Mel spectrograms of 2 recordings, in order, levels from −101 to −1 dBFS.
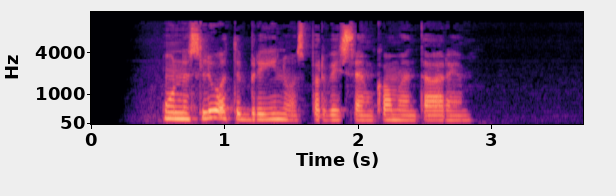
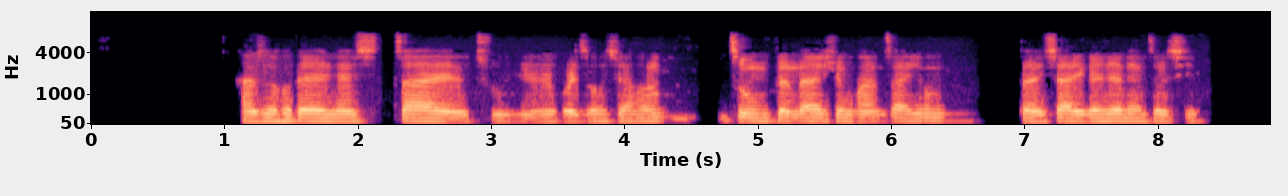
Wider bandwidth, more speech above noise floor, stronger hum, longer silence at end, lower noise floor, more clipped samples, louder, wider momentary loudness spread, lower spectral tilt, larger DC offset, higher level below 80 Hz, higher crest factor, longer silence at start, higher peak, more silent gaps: first, 11.5 kHz vs 7.8 kHz; second, 49 dB vs over 73 dB; neither; first, 0.85 s vs 0.5 s; second, -73 dBFS vs under -90 dBFS; neither; second, -24 LUFS vs -17 LUFS; about the same, 8 LU vs 10 LU; second, -4 dB/octave vs -5.5 dB/octave; neither; second, -64 dBFS vs -58 dBFS; about the same, 18 dB vs 16 dB; second, 0.55 s vs 1.1 s; second, -8 dBFS vs -2 dBFS; second, none vs 4.57-4.70 s, 6.71-6.95 s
